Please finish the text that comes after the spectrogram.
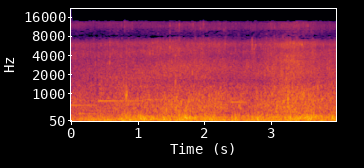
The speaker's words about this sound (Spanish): Quisiera que escucharas este sonido allá donde estás con tus ojos cerrados. Quisiera pedirte desde el corazón que empezaras a escuchar las olas del mar.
